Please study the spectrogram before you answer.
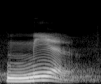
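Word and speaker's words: mere: एम ई आर ई, यानी ई आर ही है last में, तो इसको हम पढ़ेंगे मियर।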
